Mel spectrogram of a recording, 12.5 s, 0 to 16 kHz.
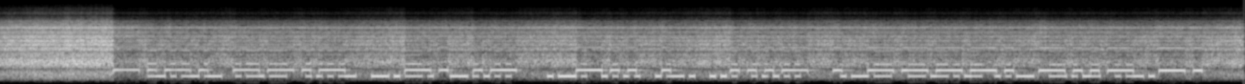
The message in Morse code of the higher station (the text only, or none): CQ NA DE VE9XN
